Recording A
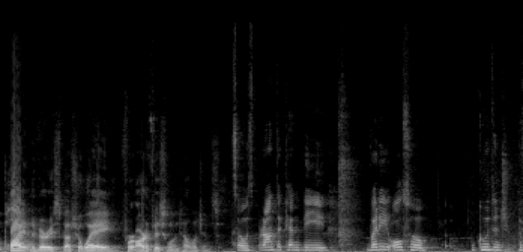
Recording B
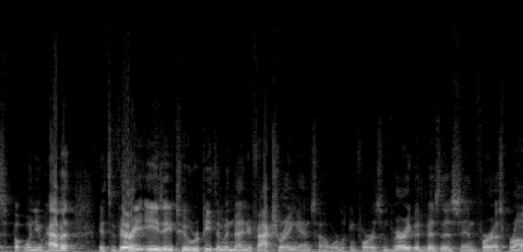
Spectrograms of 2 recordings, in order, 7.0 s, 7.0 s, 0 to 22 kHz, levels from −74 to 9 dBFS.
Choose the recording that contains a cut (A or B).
A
